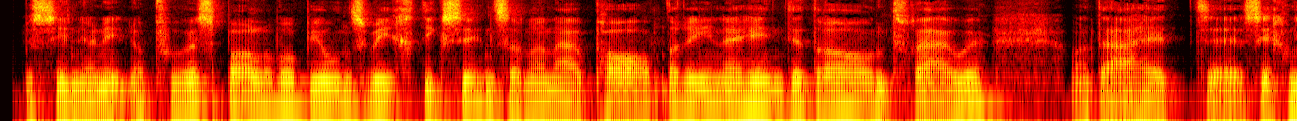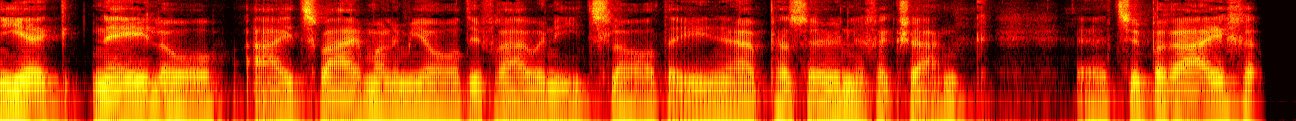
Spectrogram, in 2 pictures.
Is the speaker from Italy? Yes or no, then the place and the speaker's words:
no; Basel, Basel-Stadt, Switzerland; nicht weit war von meinem Geburtsort, dem Kleinbasel.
